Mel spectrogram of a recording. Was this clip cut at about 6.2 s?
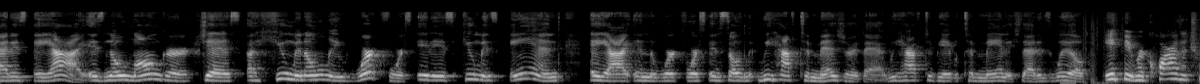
no; 3 cuts; at 1.9 s, 4.6 s, 11.0 s

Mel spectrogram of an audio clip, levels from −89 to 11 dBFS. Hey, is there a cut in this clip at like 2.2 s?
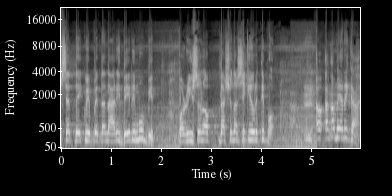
yes; 2 cuts; at 2.2 s, 4.6 s

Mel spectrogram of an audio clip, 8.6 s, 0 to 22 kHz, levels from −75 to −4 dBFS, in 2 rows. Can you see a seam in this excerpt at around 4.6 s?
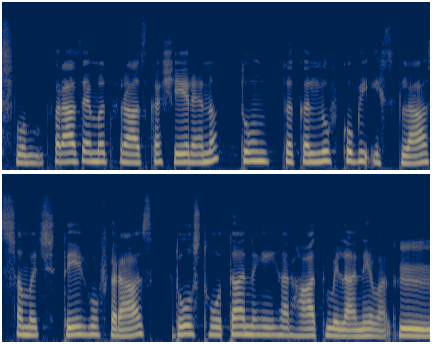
no; 0 cuts

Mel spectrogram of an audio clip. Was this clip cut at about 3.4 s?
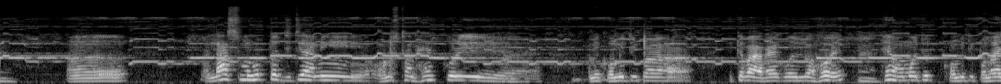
no; 0 cuts

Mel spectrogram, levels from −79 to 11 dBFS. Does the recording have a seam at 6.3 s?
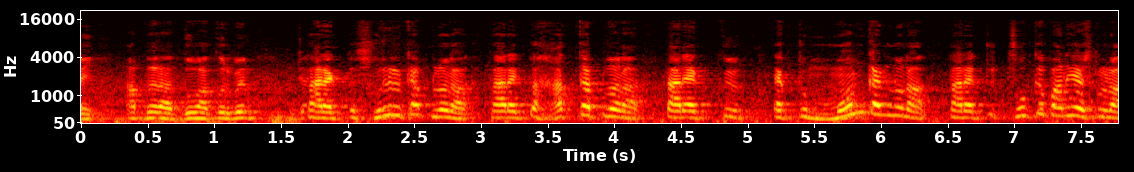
no; 1 cut; at 1.6 s

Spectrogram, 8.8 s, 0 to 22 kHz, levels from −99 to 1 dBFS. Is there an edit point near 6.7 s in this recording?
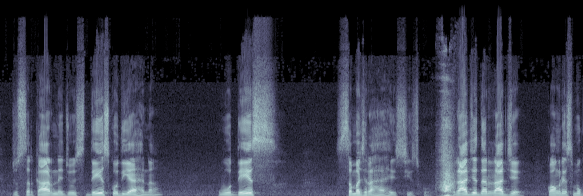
yes; 1 cut; at 6.7 s

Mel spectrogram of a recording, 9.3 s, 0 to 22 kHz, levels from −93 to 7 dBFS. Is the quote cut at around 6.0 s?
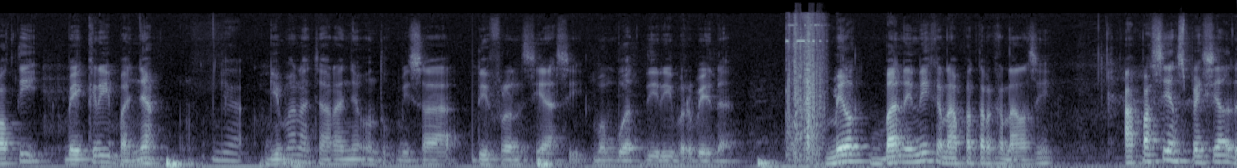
yes; 2 cuts; at 3.5 s, 6.0 s

